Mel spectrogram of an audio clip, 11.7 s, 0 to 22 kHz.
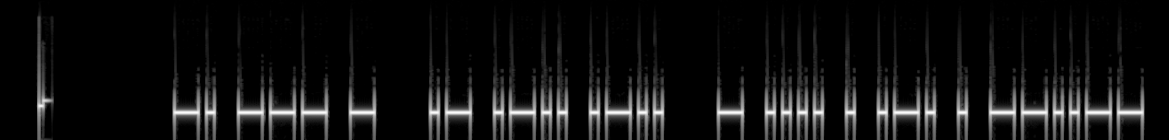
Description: Morse code, heard as a keyed tone, about 15 wpm, 700 Hz. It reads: NOT ALL THERE,
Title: Sentences from Top 600 Words 15wpm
